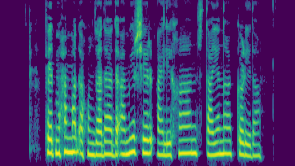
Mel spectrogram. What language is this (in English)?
Pashto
